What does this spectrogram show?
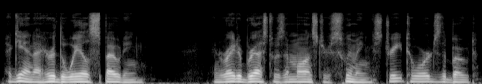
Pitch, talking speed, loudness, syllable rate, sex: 115 Hz, 210 wpm, -16 LUFS, 5.9 syllables/s, male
